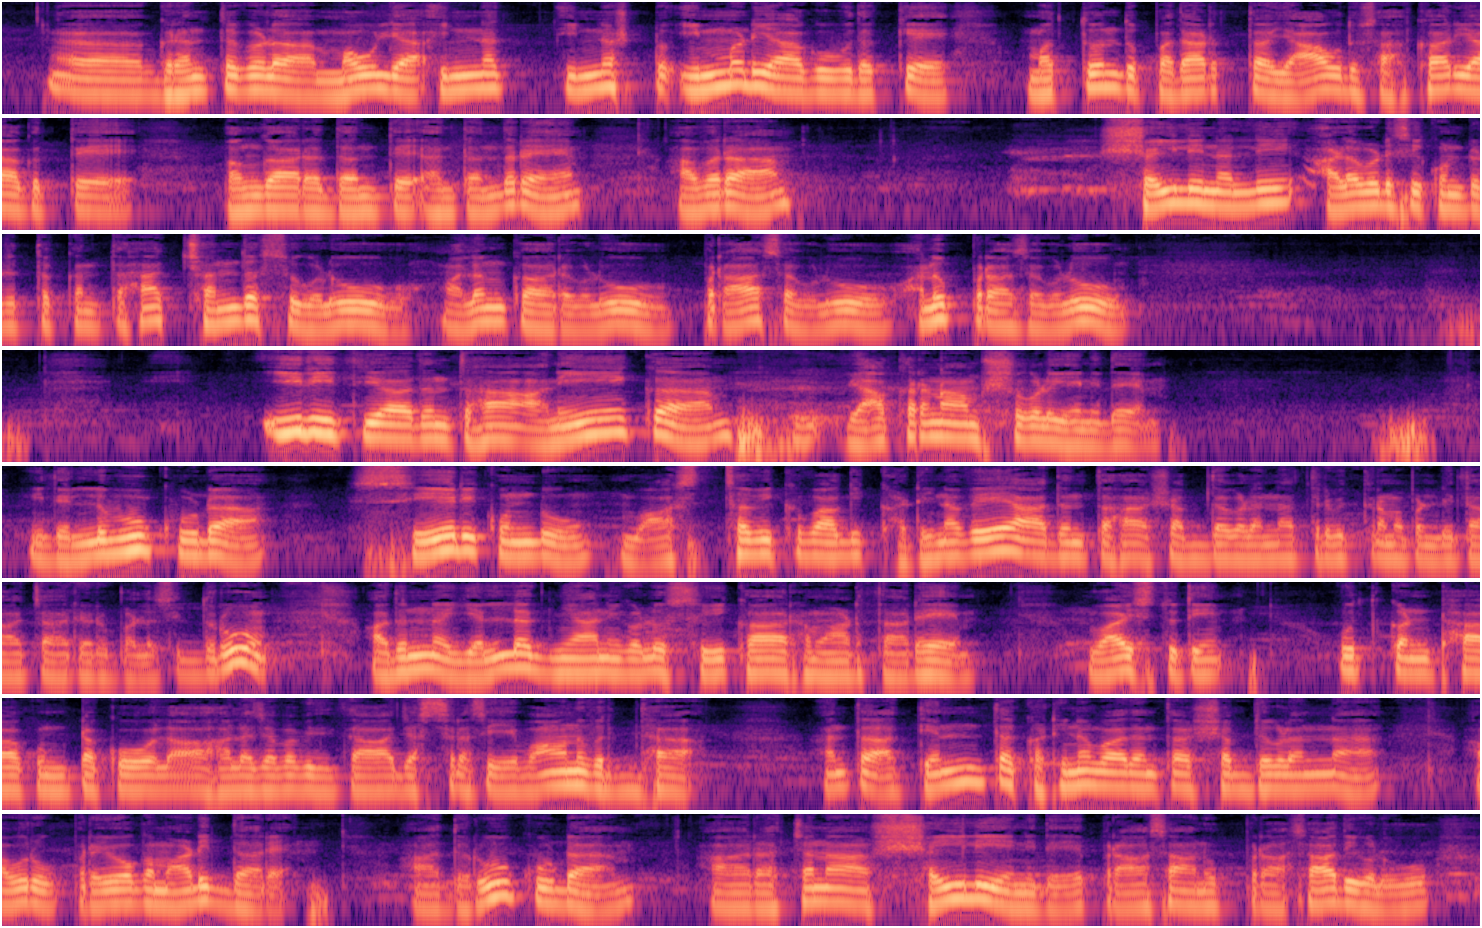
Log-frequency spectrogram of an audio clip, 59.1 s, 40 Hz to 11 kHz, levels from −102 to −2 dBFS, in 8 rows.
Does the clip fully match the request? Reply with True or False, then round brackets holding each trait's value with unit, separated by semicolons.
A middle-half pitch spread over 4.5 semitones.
False (3.7 semitones)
